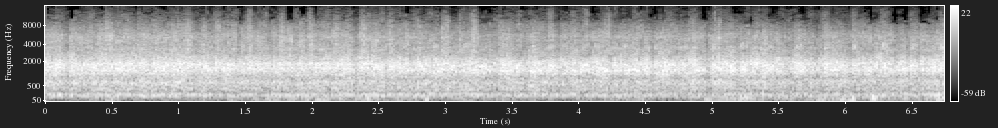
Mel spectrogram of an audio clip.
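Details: Continuous loud quacking of a flock of thousands of ducks, countless rough calls overlapping into a dense chattering roar.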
